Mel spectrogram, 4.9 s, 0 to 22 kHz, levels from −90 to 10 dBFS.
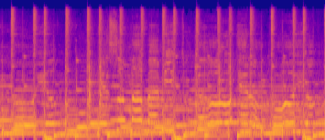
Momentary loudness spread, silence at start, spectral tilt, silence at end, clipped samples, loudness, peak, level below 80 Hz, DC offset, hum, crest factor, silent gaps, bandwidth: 2 LU; 0 s; -5.5 dB/octave; 0 s; under 0.1%; -11 LUFS; 0 dBFS; -24 dBFS; under 0.1%; none; 10 dB; none; 18 kHz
